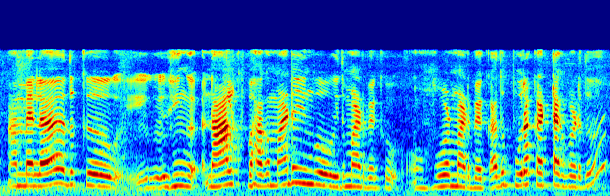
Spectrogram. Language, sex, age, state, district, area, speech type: Kannada, female, 45-60, Karnataka, Bidar, urban, spontaneous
